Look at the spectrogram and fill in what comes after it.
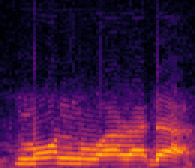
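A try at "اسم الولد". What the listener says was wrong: Ismul walada. Bukan ismun, tapi ismul. Di mana salahnya? Jadi bagaimana seharusnya? Tetap alif lam tetap. Ismul. Ismul walada.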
